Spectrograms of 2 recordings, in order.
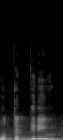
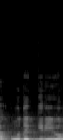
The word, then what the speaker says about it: उदग्रीव: उत्ग्रीव, उत्ग्रीव नहीं होता, उदग्रीव होता है। उ, एक सेकंड, उ दा पे यहाँ नीचे हलंत, ग्रीव, सुग्रीव वाला ग्रीव।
